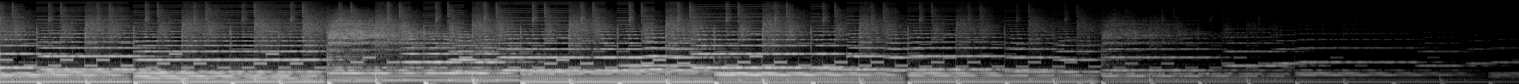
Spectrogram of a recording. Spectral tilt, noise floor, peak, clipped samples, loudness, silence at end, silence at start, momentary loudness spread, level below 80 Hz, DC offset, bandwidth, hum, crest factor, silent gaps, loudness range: -5 dB/octave; -51 dBFS; -4 dBFS; under 0.1%; -18 LUFS; 1.55 s; 0 s; 19 LU; -30 dBFS; under 0.1%; over 20 kHz; none; 16 dB; none; 16 LU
